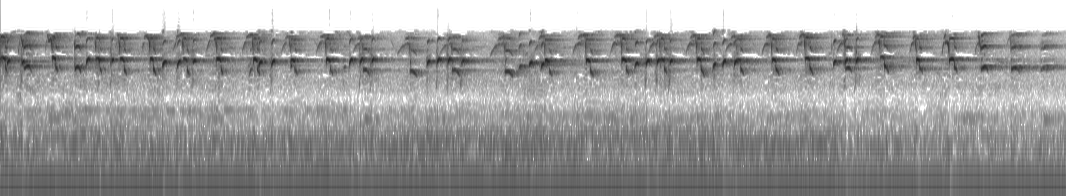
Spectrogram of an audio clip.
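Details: Booted eagles calling at a nest in Sierra de Guadarrama National Park, Spain, when the male arrives with a lizard for the incubating female on two eggs. Rapid, high, whistled piping notes repeat continuously, several per second, both birds calling.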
